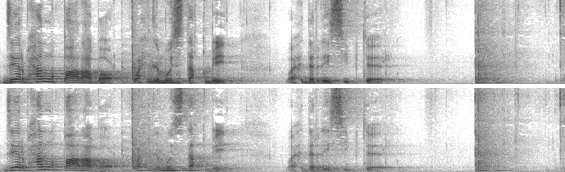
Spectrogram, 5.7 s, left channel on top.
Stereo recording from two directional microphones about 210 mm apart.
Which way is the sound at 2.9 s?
20° left (ahead or behind).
